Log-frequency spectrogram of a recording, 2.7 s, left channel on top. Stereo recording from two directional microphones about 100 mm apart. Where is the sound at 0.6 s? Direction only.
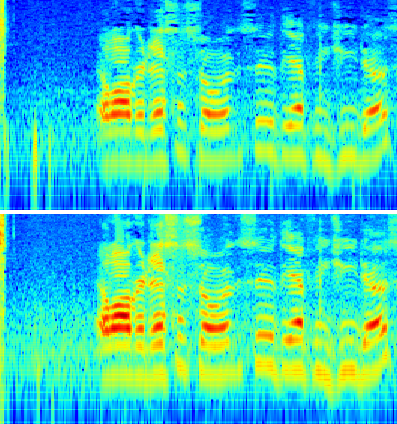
15° right (ahead or behind).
